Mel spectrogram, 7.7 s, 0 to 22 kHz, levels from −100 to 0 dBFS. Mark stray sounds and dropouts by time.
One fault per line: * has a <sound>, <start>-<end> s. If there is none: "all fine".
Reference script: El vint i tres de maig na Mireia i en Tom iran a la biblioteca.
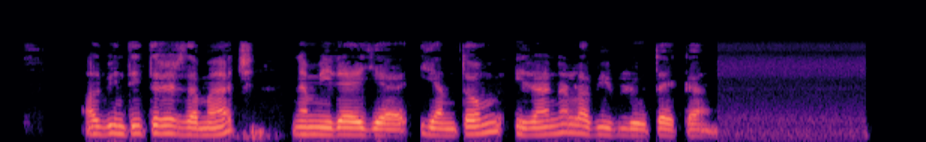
all fine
